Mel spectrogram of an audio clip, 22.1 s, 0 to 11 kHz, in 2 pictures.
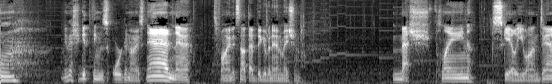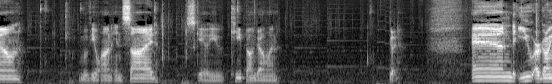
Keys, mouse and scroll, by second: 0.9-2.3 scroll down 10, 3.1 scroll up 4, 4.1 scroll up 3, 4.8 scroll down 1, 5.9 shift+a, 9.7 s, 12.6-14.3 shift+drag, 14.6 s, 21.4 shift+right click.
